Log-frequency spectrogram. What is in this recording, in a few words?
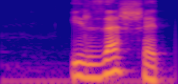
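"Ils achètent", French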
